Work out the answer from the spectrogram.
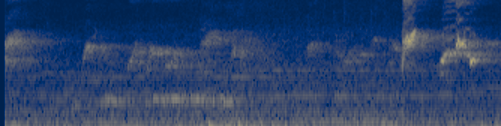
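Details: Young caged red-whiskered bulbul singing a simple song style suited for other young birds to copy; a string of short whistled, slurred notes, ending with louder bright chirpy phrases, over a faint steady low hum.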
